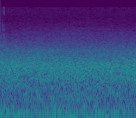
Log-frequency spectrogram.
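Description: Steady, faint background hum and hiss, with no distinct clicks or tones.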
